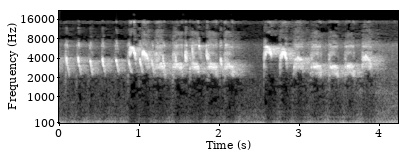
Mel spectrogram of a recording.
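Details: Green leafbird in training to raise its crest and give full ngentrok song: two loud, rapid bursts of high, sharp twittering notes, each opening with a bright upward note before tumbling down, over a faint low hum.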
